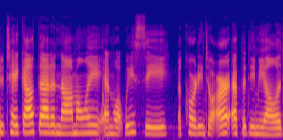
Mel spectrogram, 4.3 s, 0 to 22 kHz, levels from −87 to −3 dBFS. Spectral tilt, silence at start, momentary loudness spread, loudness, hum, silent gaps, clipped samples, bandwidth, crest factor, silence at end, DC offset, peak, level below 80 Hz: -4 dB/octave; 0 s; 9 LU; -22 LUFS; none; none; under 0.1%; 13.5 kHz; 18 dB; 0 s; under 0.1%; -4 dBFS; -68 dBFS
